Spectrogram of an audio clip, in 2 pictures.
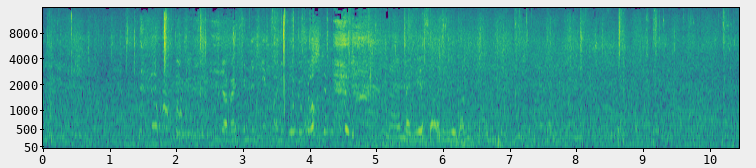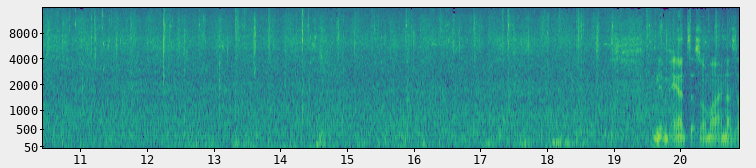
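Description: Footsteps crunch softly on a wet paved path outdoors.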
